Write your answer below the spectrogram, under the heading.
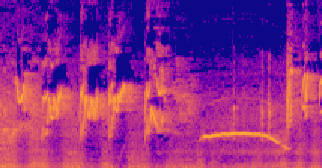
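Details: Oriental magpie-robin singing to stir a caged bird to respond: quick bright chattering phrases, then a single sustained level whistle that slides downward at its end.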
